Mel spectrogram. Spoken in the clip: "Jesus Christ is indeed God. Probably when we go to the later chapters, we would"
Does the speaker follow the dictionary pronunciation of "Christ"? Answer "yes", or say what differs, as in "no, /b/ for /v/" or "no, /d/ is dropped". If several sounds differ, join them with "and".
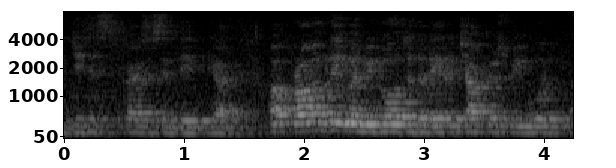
no, /t/ is dropped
